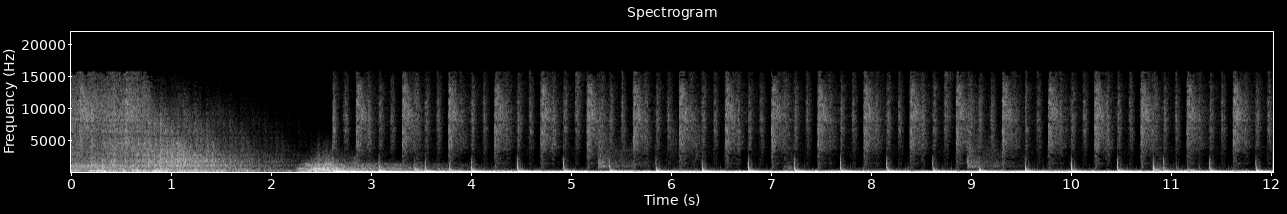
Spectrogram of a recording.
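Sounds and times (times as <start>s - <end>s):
techno music: 0.0s - 12.0s.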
